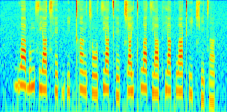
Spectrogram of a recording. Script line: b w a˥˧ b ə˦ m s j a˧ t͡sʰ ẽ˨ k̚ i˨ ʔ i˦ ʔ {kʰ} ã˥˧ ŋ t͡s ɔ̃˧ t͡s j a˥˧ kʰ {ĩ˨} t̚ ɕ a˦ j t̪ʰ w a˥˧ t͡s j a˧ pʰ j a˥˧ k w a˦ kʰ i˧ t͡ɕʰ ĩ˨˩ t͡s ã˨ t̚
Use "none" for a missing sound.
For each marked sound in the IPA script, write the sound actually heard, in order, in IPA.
kʰ, ẽ˨

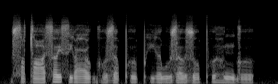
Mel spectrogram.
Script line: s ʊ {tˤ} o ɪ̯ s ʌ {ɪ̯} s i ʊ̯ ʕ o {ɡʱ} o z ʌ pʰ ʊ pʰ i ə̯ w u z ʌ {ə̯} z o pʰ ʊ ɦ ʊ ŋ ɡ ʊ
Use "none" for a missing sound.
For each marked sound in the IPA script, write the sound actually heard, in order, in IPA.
tˤ, ɪ̯, ɡʱ, ʊ̯

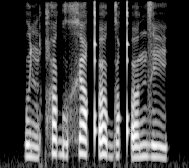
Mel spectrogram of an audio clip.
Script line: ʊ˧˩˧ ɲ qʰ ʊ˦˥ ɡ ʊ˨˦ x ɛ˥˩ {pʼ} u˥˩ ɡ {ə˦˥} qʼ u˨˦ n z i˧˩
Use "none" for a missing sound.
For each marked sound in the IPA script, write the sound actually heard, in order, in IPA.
qʼ, ʊ˦˥

